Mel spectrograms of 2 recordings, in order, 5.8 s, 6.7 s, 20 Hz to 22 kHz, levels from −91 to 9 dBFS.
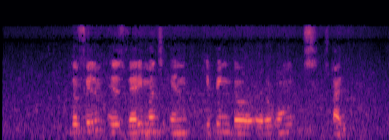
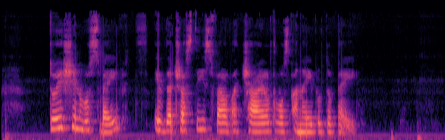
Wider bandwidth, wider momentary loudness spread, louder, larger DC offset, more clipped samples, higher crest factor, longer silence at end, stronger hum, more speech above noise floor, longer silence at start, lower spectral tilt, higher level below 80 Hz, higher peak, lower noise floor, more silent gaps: second, 11.5 kHz vs 16.5 kHz; about the same, 12 LU vs 10 LU; second, -27 LUFS vs -23 LUFS; neither; neither; about the same, 20 dB vs 18 dB; about the same, 0.4 s vs 0.35 s; neither; about the same, 27 dB vs 30 dB; first, 0.95 s vs 0.1 s; about the same, -3.5 dB/octave vs -4.5 dB/octave; second, -62 dBFS vs -52 dBFS; second, -10 dBFS vs -6 dBFS; about the same, -54 dBFS vs -53 dBFS; neither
